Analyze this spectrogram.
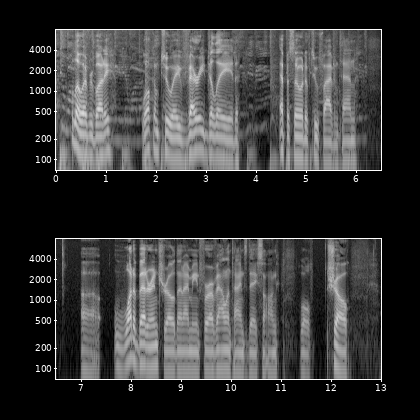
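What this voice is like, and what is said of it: Very raspy sick voice. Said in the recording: “I've been sick. I'm extremely raspy. I sound like shit.”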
